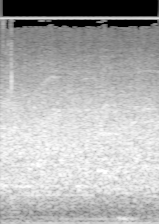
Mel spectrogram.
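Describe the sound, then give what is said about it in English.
A crowd applauds to welcome a psychologist and influencer, in a steady, dense wash of clapping that holds at an even level throughout, with no voices rising above it. “The applause were on point and everything.”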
